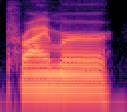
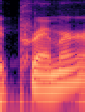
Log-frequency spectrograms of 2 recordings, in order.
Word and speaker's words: PRIMR: in case I embarrass myself anymore did I pronounce everything correctly including primer your name you did you got it all right I I've heard some people say primer I think that's more like the British way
